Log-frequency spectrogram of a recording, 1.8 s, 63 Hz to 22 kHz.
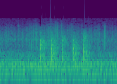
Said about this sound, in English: At exactly 4:30, I knocked on the captain's door.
